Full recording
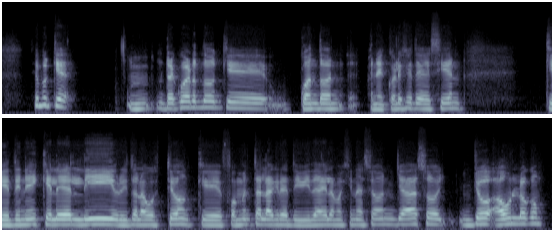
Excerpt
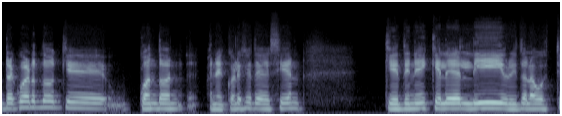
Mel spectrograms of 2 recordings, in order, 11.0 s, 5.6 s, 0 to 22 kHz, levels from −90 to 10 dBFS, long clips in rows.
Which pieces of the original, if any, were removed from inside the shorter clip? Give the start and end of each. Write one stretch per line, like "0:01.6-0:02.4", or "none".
none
